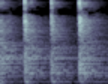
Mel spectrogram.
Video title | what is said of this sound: Sheet Pan Sausage and Peppers | it's because this pan is a lot lighter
